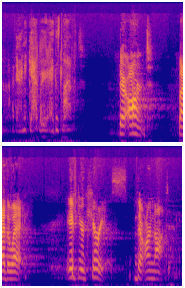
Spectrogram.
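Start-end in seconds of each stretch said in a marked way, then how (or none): 0.2-1.5 fast, high-pitched whisper. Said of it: "being like".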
